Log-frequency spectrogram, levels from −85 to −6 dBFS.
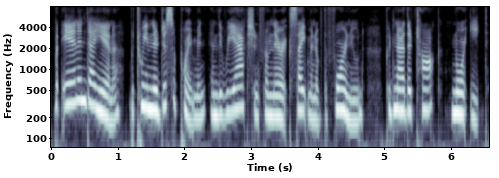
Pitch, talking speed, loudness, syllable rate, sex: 240 Hz, 190 wpm, -17 LUFS, 6.0 syllables/s, female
